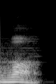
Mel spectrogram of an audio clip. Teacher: ओठ है इस का प्रयोग व के उच्चारण में करते हैं जब व हम बोलते हैं तब ऊपर का दांत नीचे के ओठ को स्पर्श करता है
